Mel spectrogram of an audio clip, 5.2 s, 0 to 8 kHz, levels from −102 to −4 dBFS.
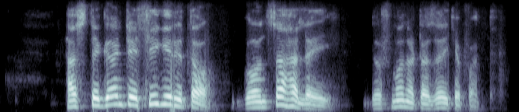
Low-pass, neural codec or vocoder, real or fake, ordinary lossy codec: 7.2 kHz; none; real; Opus, 16 kbps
